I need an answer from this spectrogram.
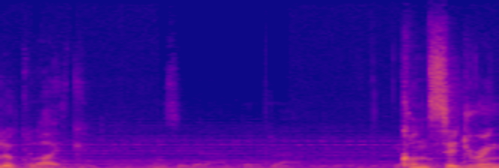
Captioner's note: dramatic music continues; speaking in foreign language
